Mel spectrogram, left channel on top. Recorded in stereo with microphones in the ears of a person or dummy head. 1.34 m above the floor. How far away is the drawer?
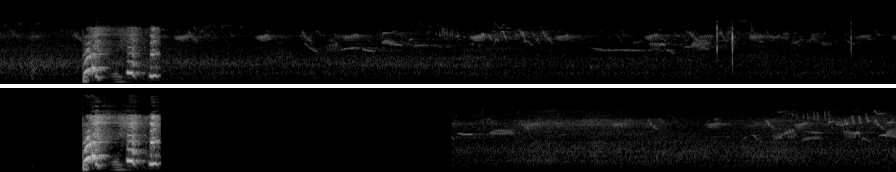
No drawer in this recording.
